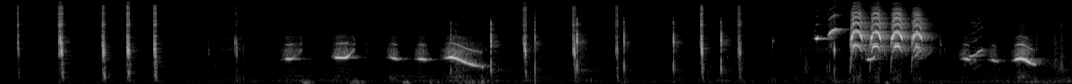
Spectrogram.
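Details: Ringneck parrot giving short whistled notes that slide down, mixed with sharp repeated clicks, then a loud harsh buzzy squawk burst lasting about a second before final whistled notes.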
